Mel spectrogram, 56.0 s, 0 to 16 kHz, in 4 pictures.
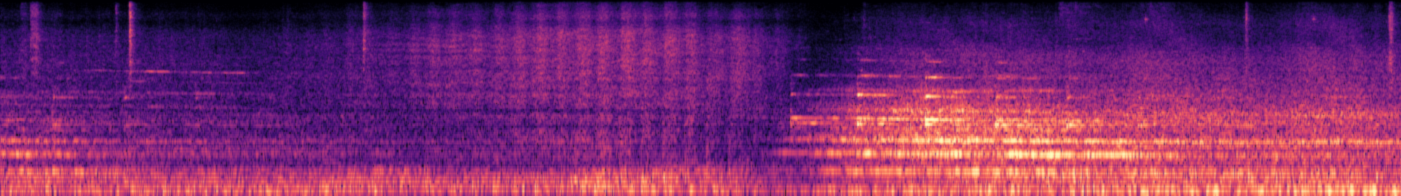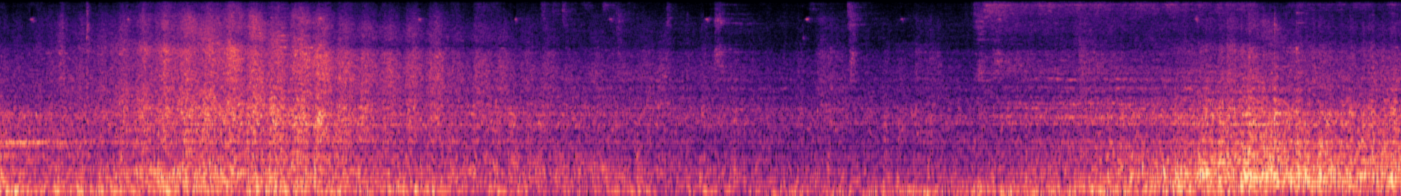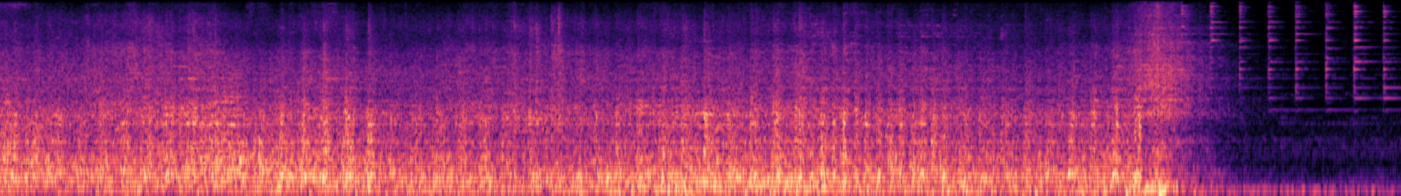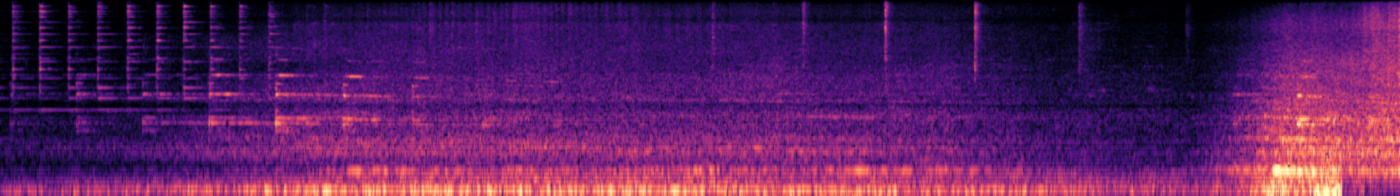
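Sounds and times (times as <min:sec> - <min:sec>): train horn: 0:00.0 - 0:02.5, 0:07.7 - 0:14.9, 0:48.5 - 0:51.9
freight train rolling past: 0:00.0 - 0:56.0.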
